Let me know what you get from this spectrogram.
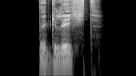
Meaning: second-person plural preterite of begleichen
- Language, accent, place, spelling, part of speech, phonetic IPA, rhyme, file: German, Germany, Berlin, beglicht, verb, [bəˈɡlɪçt], -ɪçt, De-beglicht.ogg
